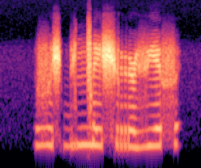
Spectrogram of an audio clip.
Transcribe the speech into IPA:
vɘʃbʲʉŋ͡ǀeʃrə˞ vʲɛf

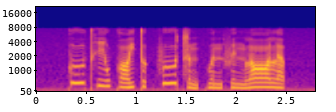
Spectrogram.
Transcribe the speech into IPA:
kuː˥t̪ʰiː˧wkɔː˨˧jt̪ʊ˨˥k̚ fuː˥t͡sʊ˨˩ŋ kʷɐ˨nfɪ˨ŋ lɔː˧lɐ˨˥p̚

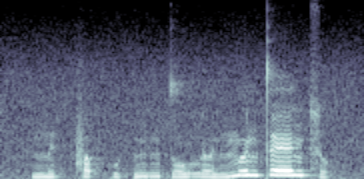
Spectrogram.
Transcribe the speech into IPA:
mɪ˨˥k̚fɐ˧p̚kʷɪ˨k̚ŋɪ˧ŋ t̪o˨˥wlɵ˨˧n mɵ˥nt̪ɛː˥ŋt͡sʊ˨k̚

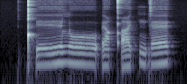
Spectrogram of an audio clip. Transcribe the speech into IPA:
ǃʼɪːloː ʔɛqʼekŋɡɛ

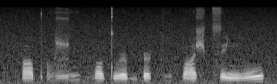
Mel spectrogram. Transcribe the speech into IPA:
ɑpʼɔ̤ɮṳ bɔtʷə˞b ʔə˞ki̤pɑʃ t͡sɪɲu

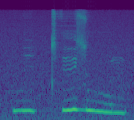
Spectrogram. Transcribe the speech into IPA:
βiʔcʰɪ zum

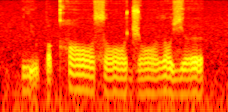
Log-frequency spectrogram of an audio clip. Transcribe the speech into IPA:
lʲṵpə̰ qʰɔː sɔːd͡ʒɔː lɔʑəː

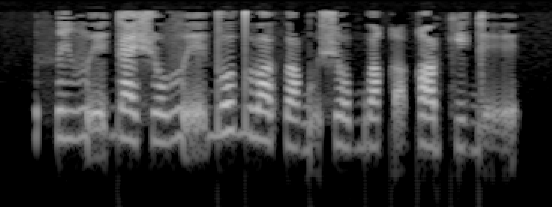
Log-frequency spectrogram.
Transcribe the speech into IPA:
θivḛ ɡæʃovḛ dod βɒθɒɡo̰ʃo boqḛqo kʲeɡḛ

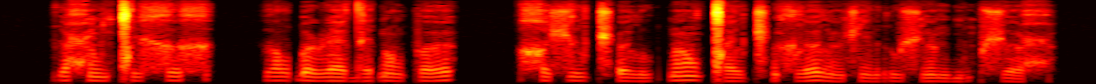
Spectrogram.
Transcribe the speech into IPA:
ɾɨħũ ǀɪxəx | ɨlˠɓœɭæ dɛɗœ̃lˠpœ | χəʃɨl t͡ʃʼœlu k͡pœ̃lˠ ǀælt͡ʃʼə̃xlœl œ̃ʃɛ̃ruʃœ̃ ɡ͡bũpʃœħ

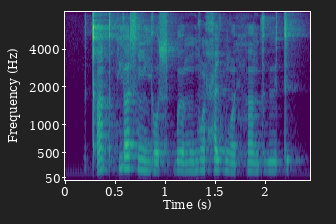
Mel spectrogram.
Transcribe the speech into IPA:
kʼã˦tkjɐ˥sĩ˨ jo˩s ɓɵ˨ ŋɡũ˦ħi˦ɡʷẽ˩ hɐ̃˦ɡʱɨ˦t

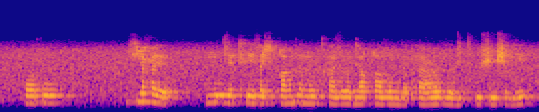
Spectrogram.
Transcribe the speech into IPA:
ɔxo | çiħɛ | nuzɛ kʰezaç qɤŋɡɯɐ̯ nokʰazɤɐ̯ɡɛɐ̯ qɔʁʷɤŋɡapʰa ʕoɡlɤdit͡sʰu ʃɯʃɤɡe

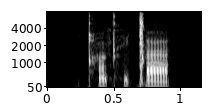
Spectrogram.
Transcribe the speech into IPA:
qʰɔ̃kʰiǀa

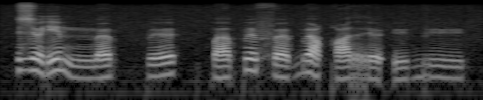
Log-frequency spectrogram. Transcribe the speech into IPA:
zʏ˥˩ɾʲe˥mːœ˩˧ pːʏ˧˥ | pɐ˩˧ pʏ˥fœ˨˩bœ˥˩ qʷɐ˩˧ rʏ˨˩ʔy˩˧ by˥˧

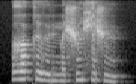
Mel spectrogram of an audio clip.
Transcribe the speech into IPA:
ɣɐ kɪðyɾynɐ ʃyçɐʃy

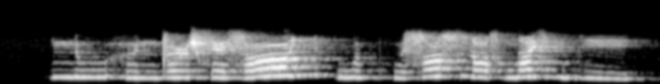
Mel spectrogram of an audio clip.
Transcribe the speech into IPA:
nu hɯndɔɭsɛzɒʎ | wəkʷʰəzɒsˤ ʎɒsˤniz mbi

